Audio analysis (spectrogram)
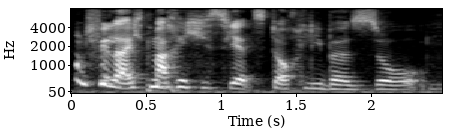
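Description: A woman's voice: lowish voice, animated, normal speed, pushed and bright, slightly rough, exaggerated voice. An actress playing an empty-headed young provincial lady in a radio comedy, whiny, affected and rambling. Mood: affected, vapid. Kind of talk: German radio play comedy acting.

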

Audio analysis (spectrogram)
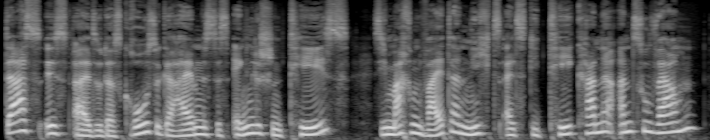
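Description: A woman voicing a blustering, scornful middle-class German gentleman for an audiobook, pompous and incredulous. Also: mid-range voice, expressive, measured pace, dry recording, clean studio sound. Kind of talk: audiobook character voice.

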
